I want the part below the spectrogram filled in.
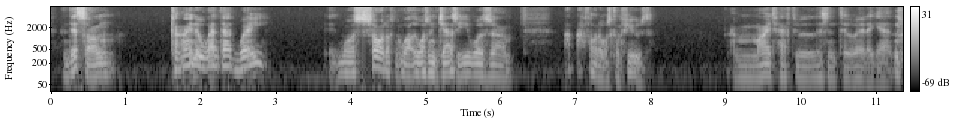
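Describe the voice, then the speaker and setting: A man with a non-native accent speaks at a moderate pace in a very deep, low voice, leaving long, frequent pauses. His pitch swings very widely and his loudness rises and falls sharply. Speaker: music reaction youtuber. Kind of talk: casual reaction commentary. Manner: halting, self-correcting.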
